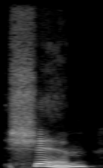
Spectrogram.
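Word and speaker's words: שם: our reputation and what the uh that's the hebrew word sham in them israeli language is pronounced shem but to what completely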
